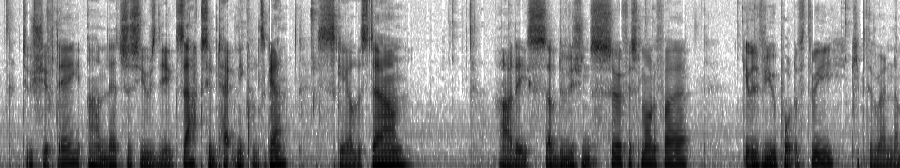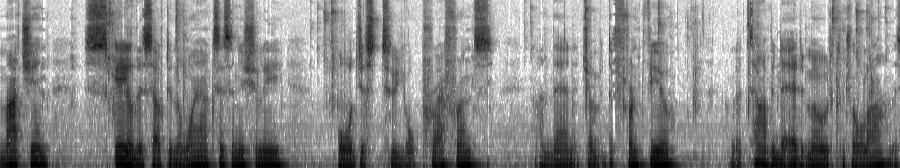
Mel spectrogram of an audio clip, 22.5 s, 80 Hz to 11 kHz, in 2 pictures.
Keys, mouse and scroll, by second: 0.4 shift+a, 3.8 s, 6.1-11.3 drag, 11.3-11.7 scroll up 1, 11.7-12.1 scroll down 1, 12.4 s, 15.1 s, 18.2 scroll up 1, 19.5-20.4 shift+middle drag, 20.4 Tab, 21.8 ctrl+r.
